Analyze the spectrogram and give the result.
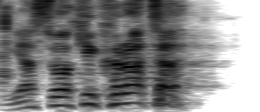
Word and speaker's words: Yasuaki Kurata: Yasuaki, right? – Yes, Yasuaki Kurata.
